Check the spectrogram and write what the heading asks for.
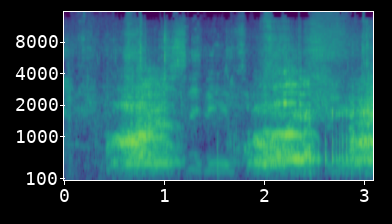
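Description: Floating pontoons creak and groan in two long, loud, roaring swells, with a short quieter squeaky stretch between them and fluttering rasps trailing off the second; the sound comes from a pontoon and its tensioner, picked up by a sensor placed on them to make music.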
